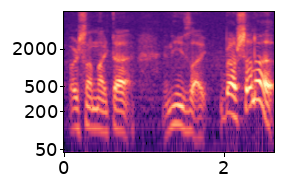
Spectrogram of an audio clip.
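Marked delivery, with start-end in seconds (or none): 1.9-2.6 high, loud mock telling-off; friendly scolding. Homie shutting down his self-doubt, high loud retort. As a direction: cut him off like an exasperated buddy.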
